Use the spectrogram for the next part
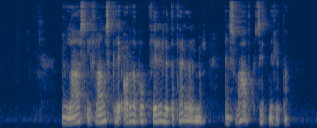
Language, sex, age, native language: Icelandic, female, 60-69, Icelandic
